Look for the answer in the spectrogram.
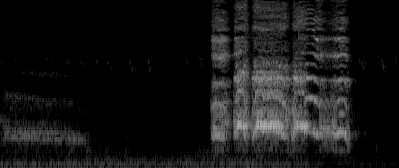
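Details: Wild chicken crowing: after a faint low hum, one loud, harsh, drawn-out crow lasts about a second and a half, with rough, broken pulses, then stops abruptly into silence.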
